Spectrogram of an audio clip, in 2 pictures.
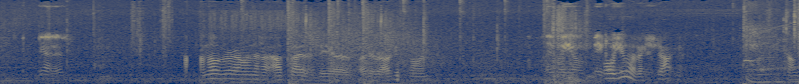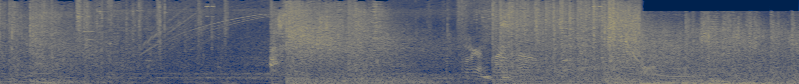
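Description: Energy weapons fire in rapid bursts.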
